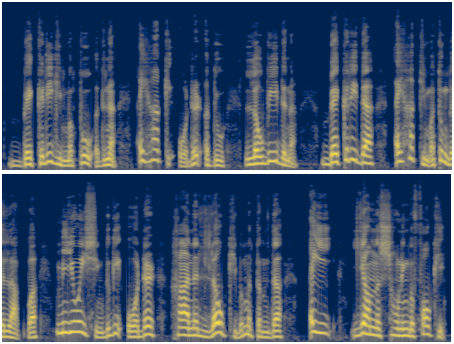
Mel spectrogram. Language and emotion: Manipuri, angry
